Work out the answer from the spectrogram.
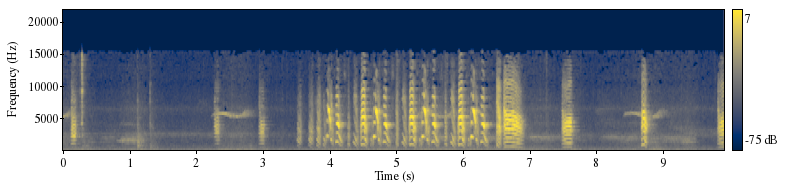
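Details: Zebra finches singing in a cage: a few scattered calls, then a dense three-second burst of rapid, buzzy, stacked syllables ending in a loud harsh note, followed by sparse calls and a thin whistle.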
